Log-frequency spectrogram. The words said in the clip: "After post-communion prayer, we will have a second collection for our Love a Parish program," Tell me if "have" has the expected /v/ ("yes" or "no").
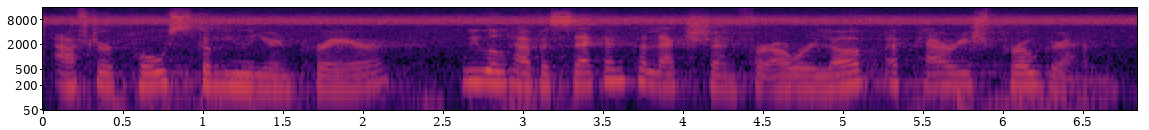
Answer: yes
